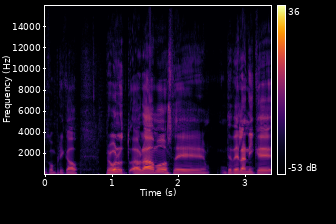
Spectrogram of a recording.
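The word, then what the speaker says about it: Delaney: pero bueno hablábamos de delany que He descubierto que se llama the Lane o algo así se pronuncia pero claro como yo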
